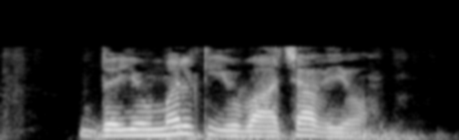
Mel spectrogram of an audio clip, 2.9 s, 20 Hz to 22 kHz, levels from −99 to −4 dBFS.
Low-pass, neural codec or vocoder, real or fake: 5.4 kHz; none; real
